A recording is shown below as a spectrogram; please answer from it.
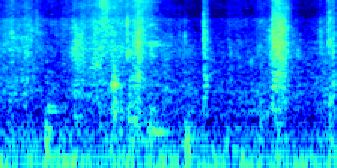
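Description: Near silence: a low steady room hum with a couple of faint taps, about a second and a half in and just before the end.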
